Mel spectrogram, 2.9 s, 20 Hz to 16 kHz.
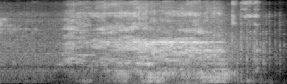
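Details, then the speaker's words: Snapper string trimmer, a long-shelved shop scrap, after its aftermarket carb was replaced with a ZAMA C1U-H60 and the low and high needles adjusted, revs cleanly to a high buzzy pitch and drops back smoothly without stumbling; sounds pretty good. "There you go, she sounds pretty good."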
